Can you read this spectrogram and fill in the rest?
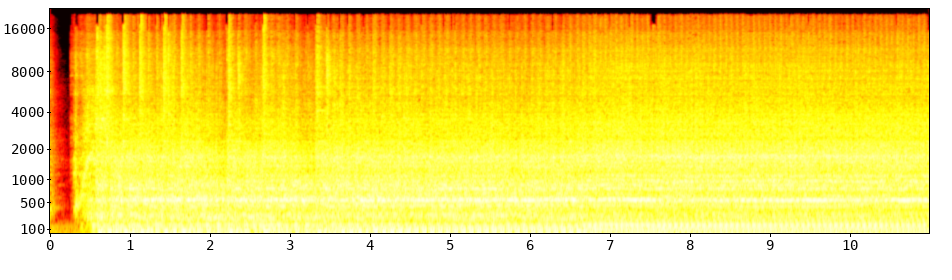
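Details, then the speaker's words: Construction equipment engine after bolts tightened and parts cleaned and lubricated with WD40 catches within half a second and settles into a steady, even idle with no misses, much quieter now. "That sounds much quieter now."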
